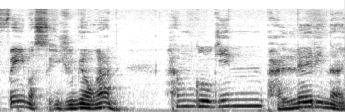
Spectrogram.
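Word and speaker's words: ballet: 장면은 발레와 자발 대의에 t 가 들어가 있네요 발레 이렇게 발음해야 되는거 아니야 근데 발레의 프랑스 원과 뭐 어디 그렇기 때문에 요 t 쪽을 발음을 압니다 그래서 발레 라고 하시면 되요 자 발레 랑 사랑에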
